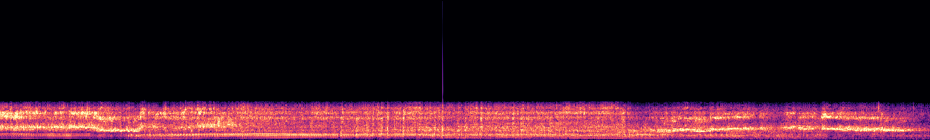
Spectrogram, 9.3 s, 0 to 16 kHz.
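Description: Mazda MX-5's four-cylinder engine revving up and down through a drift, with the tyres squealing over it as they slide. The sound drops away near the end.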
